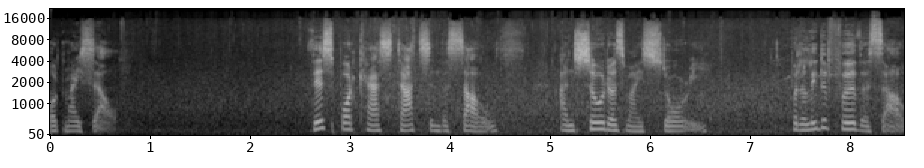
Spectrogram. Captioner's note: gentle ocean waves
